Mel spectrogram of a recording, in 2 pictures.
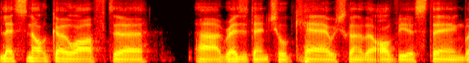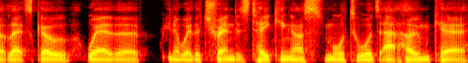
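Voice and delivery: ordinary talk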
